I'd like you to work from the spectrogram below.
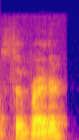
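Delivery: ordinary delivery, nothing marked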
